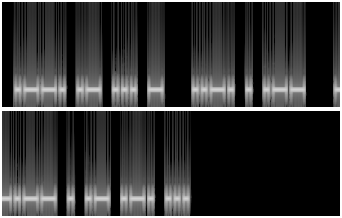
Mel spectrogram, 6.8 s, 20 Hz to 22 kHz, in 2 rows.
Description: Morse code, heard as a keyed tone, about 29 wpm, 700 Hz. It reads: PAST FEW YEARS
